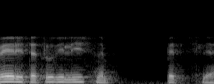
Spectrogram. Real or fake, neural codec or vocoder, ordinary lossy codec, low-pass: real; none; AAC, 16 kbps; 3.6 kHz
